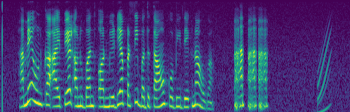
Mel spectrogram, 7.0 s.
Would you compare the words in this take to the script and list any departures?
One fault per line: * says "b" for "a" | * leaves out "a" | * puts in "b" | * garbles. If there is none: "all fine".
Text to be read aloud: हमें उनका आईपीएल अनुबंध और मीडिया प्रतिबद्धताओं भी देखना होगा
* puts in "को"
